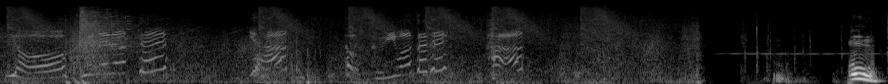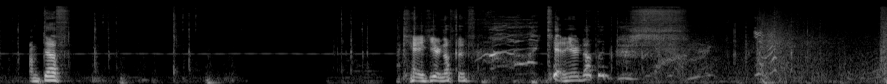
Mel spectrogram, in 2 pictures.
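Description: Game attack effects whoosh and burst repeatedly.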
